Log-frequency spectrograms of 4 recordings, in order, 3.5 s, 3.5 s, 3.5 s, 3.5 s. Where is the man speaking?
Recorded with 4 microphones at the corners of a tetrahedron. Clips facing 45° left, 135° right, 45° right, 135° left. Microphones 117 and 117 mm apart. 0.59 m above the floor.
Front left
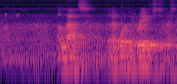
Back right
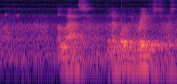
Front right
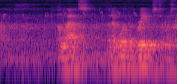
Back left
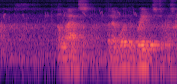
155° right, 1.6 m; by 3.5 s 115° right, 2 m.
